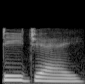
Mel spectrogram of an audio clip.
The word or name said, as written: DJ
